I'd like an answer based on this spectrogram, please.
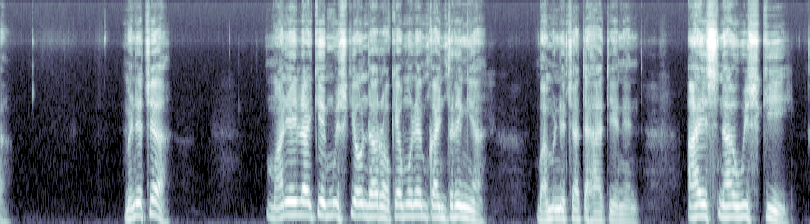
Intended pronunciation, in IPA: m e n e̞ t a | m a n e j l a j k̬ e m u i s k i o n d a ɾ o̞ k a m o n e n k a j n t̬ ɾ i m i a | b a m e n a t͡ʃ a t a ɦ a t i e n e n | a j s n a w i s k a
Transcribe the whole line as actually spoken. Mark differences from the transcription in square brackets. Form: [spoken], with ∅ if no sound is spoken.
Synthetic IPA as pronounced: m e n e̞ [t͡ʃ] a | m a n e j l a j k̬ e m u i s k i o n d a ɾ o̞ k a m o n e [m] k a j n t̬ ɾ i [ŋ] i a | b a m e n [e] t͡ʃ a t a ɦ a t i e n e n | a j s n a w i s k [i]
